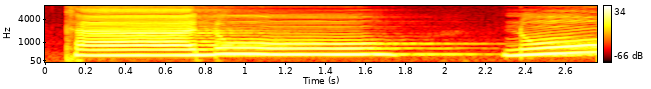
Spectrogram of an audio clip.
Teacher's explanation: fathah maka Kaf panjang dua harakat kau NU Ma Thobi'i doohiri karena ada wau sukun didahului harakat damah maka Nun panjang dua harakat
